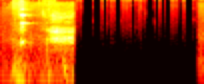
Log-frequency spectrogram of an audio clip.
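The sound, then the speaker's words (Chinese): A hiccup heard alone: a short, sharp voiced catch of breath lasting under a second, followed by silence. “我在打嗝，你能不能给我一杯水？”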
